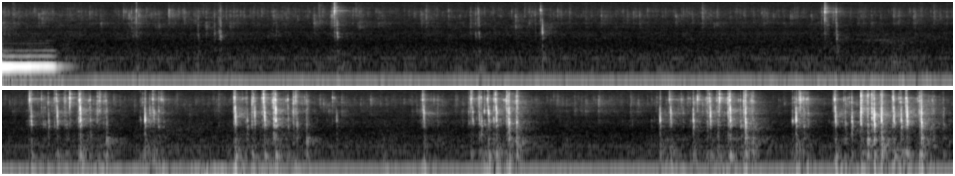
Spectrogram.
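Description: Someone types on a computer keyboard in quiet bursts of clicks, sparse at first and then quicker clusters of keystrokes over a low steady hum.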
